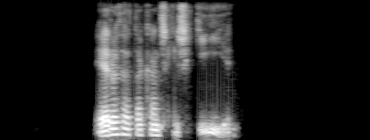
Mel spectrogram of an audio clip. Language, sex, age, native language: Icelandic, male, 30-39, Icelandic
